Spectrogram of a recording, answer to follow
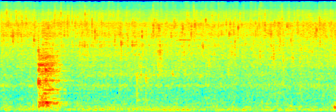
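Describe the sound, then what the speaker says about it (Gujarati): Taro (arbi) pieces fry in hot oil with a steady close sizzle and a short stirring scrape near the start. "એને તેલમાં થોડીક વાર આ રીતે બનાવી લેવાની, શેકી લેવાની"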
